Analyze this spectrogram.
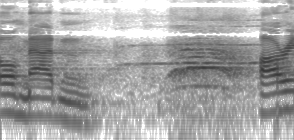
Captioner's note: audience applauding and cheering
